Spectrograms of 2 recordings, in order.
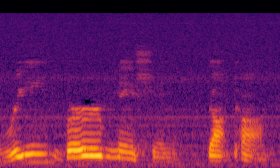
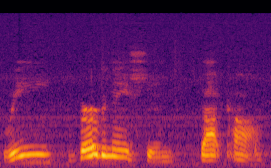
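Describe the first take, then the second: No difference in how they are said.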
